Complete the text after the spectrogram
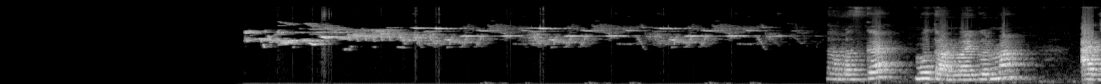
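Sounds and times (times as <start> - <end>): birds chirping and twittering: 2.4 - 8.8.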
